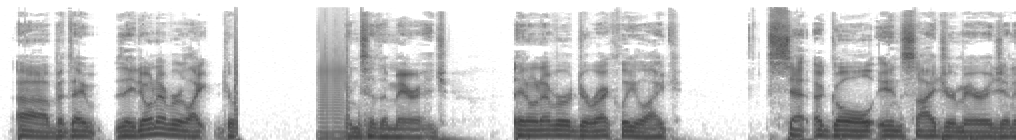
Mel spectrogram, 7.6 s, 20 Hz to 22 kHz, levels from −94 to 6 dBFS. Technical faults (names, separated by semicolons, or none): cable pulled and plugged in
